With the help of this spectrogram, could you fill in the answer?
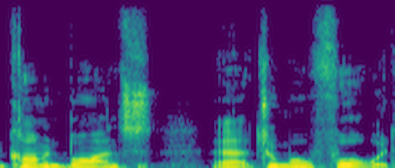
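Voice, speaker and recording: Fairly even intonation carries this voice with a Boston accent. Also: man. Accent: Boston-area. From Medford, Massachusetts. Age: 70s. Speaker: city council candidate. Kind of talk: interview. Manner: halting.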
